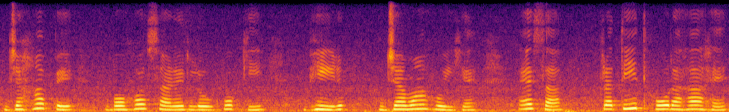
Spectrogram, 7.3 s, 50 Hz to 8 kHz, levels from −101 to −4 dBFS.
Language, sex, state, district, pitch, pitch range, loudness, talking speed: Hindi, female, Bihar, West Champaran, 260 Hz, 240-280 Hz, -14 LUFS, 125 wpm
